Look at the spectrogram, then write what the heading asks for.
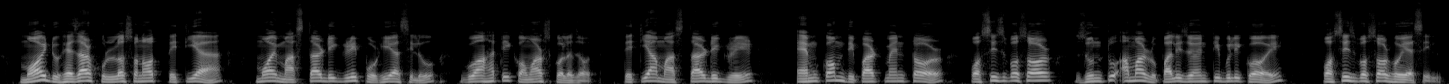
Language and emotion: Assamese, neutral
